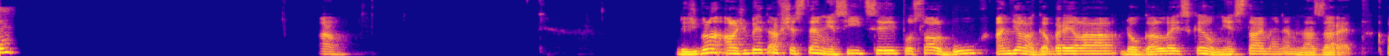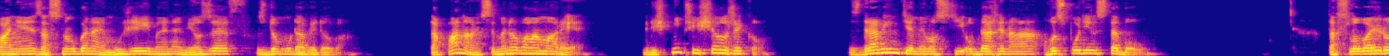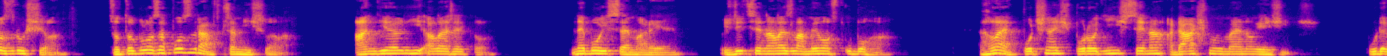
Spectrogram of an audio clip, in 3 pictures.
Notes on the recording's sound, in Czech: Záznam z našeho nedělního setkání společenství Ta Cesta na ZOOMu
